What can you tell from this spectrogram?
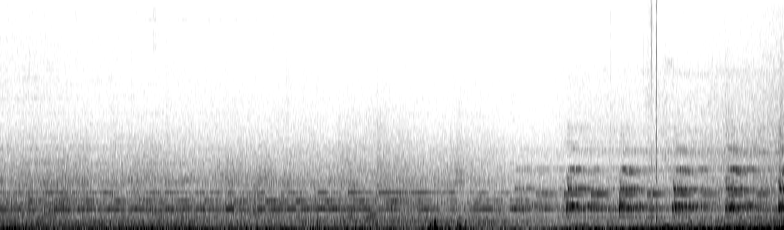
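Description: Metra bilevel commuter train rolling past over a grade crossing, a steady rumble of wheels on rail. About seven seconds in, another train is heard approaching a crossing, its rumble growing louder under high ringing tones that start and stop.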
